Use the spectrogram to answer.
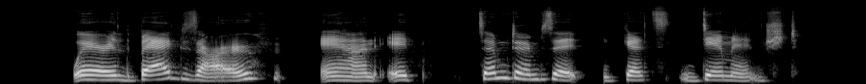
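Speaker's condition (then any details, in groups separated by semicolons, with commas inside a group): Friedreich's ataxia; some speech issues, less pronounced than in others with Friedreich's ataxia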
